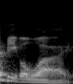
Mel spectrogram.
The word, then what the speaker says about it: BeagleY: give it so so why beagle y well it rhymes with sky and it rhymes with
